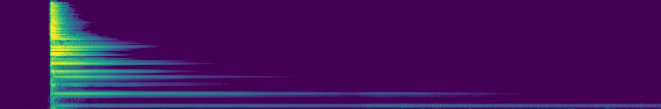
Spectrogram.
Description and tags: Metal Bowl Sound.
